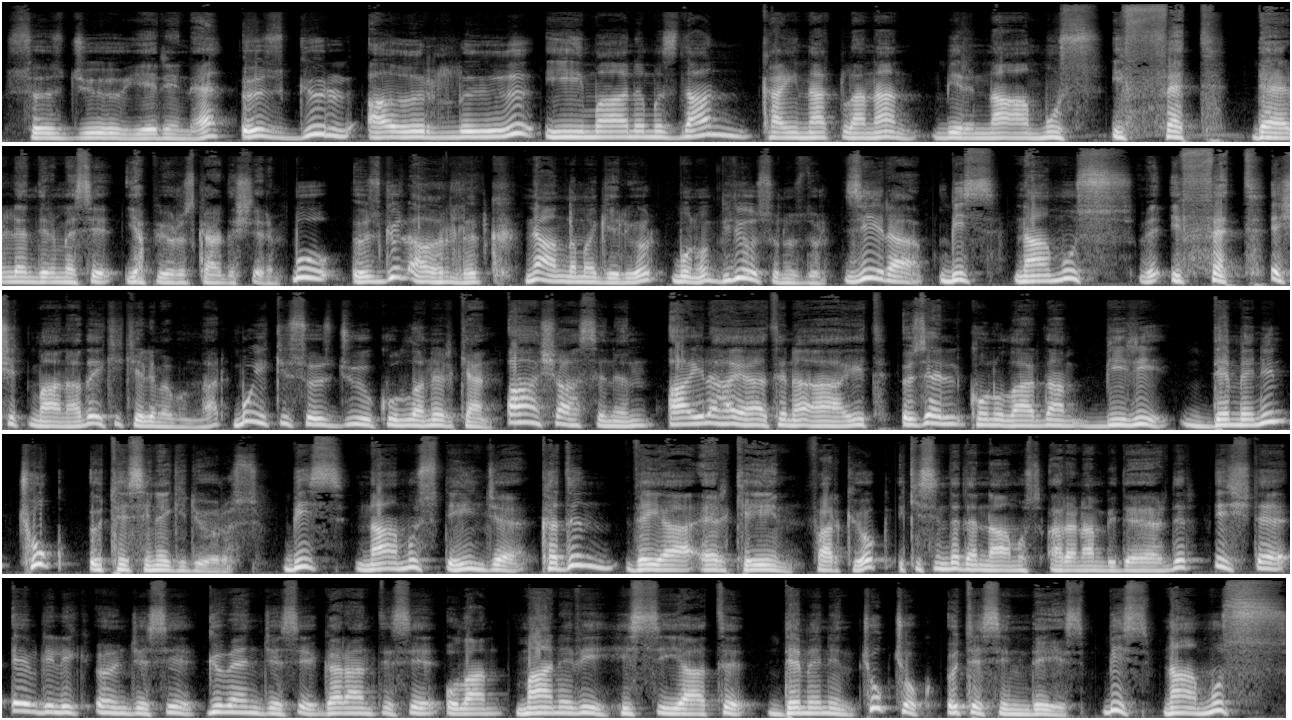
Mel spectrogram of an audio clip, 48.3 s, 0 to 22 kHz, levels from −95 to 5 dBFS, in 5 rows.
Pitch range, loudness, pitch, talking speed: 135-175 Hz, -14 LUFS, 150 Hz, 90 wpm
